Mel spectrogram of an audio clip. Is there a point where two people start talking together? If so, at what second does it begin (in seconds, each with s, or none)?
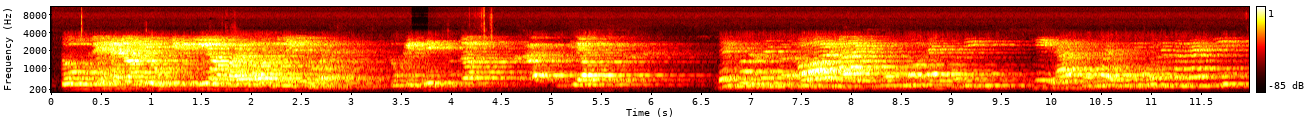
none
